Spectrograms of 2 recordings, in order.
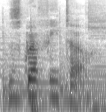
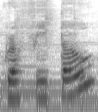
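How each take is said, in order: First: The word begins with an s sound. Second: The word begins with a g sound. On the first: The speaker calls it right. "but it's sgraffito" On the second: The speaker calls it wrong. "I think I mispronounced it to graffito"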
